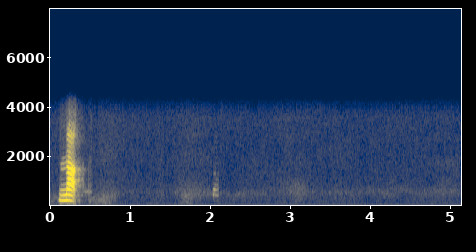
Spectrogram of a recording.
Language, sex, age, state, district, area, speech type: Dogri, female, 30-45, Jammu and Kashmir, Reasi, rural, conversation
